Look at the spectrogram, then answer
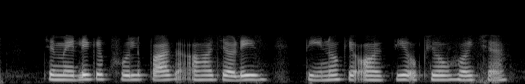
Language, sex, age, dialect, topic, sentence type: Maithili, female, 41-45, Eastern / Thethi, agriculture, statement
